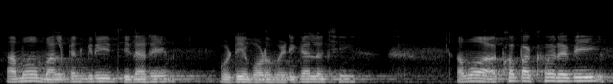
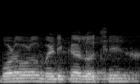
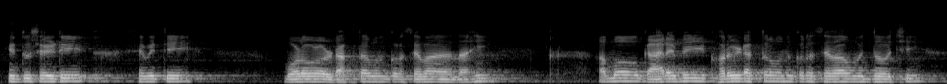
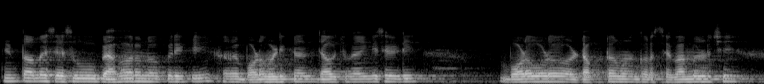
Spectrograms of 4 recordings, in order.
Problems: constant background noise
